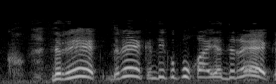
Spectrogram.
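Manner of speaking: begging the director to be spared; pleading with director. Retold or imitated. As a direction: beg the director, voice climbing.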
